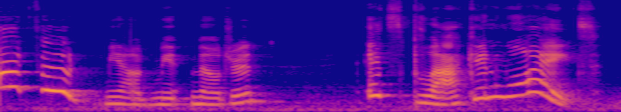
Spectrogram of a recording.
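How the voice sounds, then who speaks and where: A woman speaks in a put-on character voice with a high pitch. Her pace is very slow. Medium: read story.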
